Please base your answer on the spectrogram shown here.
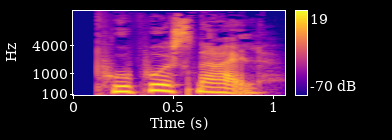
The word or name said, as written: purpursnegl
